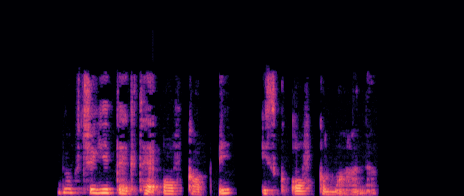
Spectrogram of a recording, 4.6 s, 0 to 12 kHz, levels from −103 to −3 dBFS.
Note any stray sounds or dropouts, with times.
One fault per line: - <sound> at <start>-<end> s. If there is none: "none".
- dropout at 2.1-2.2 s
